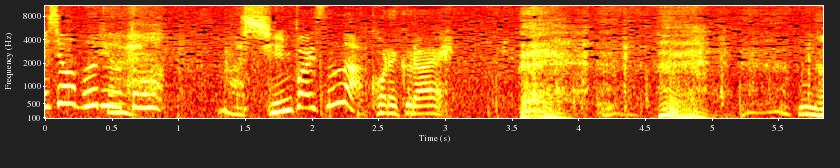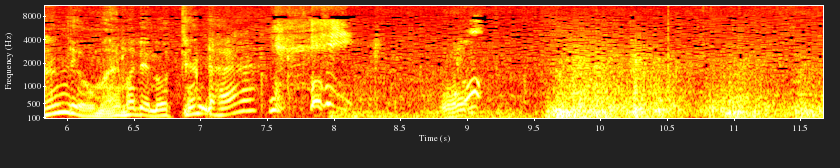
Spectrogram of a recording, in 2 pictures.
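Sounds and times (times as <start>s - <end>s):
speech: 0.0s - 4.8s, 5.6s - 8.2s, 8.8s - 9.2s
steady rain hissing: 0.0s - 11.6s
deep sustained rumble of thunder: 8.0s - 11.6s.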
